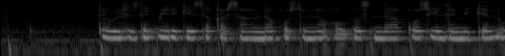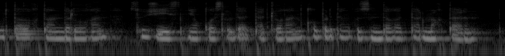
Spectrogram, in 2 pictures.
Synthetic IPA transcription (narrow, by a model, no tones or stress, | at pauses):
t̪ʰæwe̞lsɪzd̪ɪkme̞ɾe̞kʲe̞sɪqʰɑɾsɑɴənd̪ɑqʰo̞st̪ʰʏnəwo̞blˠəsənd̪ɑqʰo̞seld̪ɪme̞kʲe̞nwo̞ɾt̪ɑ̰lˠəqt̪ʰɑnd̪əɾəlˠʁɑn | suʒije̞sɪne̞qʰo̞səlˠd̪ət̪ʰɑɾt̪əlˠʁɑɴqʰʊbəɾd̪əɴʊzənd̪əʁət̪ʰɑɾmɑqt̪ɑɾən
